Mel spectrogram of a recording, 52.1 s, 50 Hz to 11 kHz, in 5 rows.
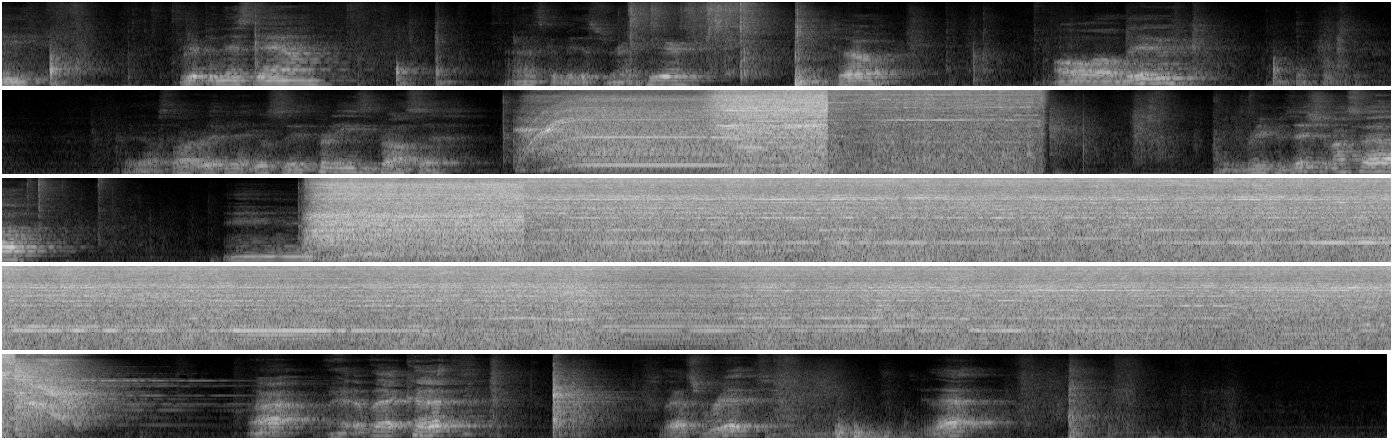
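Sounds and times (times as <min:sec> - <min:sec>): circular saw cutting plywood: 0:14.3 - 0:18.3, 0:23.1 - 0:42.9.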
